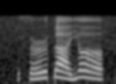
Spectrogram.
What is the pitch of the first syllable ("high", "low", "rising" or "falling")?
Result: rising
